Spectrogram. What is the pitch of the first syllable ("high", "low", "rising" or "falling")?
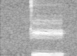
low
